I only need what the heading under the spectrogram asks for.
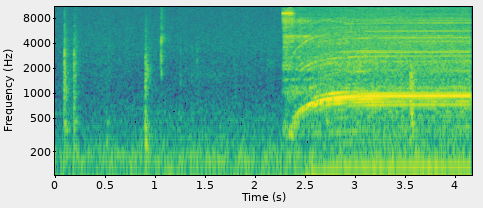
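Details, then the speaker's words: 2200 kV brushless motor on 3S with Pixhawk: a quick rough grind on spin-up from desync, then a clean whine settling at speed; better with the ESC's 5 V BEC line connected but not perfect. "no it's better but it's not perfect you can still hear a bit of a grind before it picks up so that's the you can kind of hear the little quick little grind before it picks up speed"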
